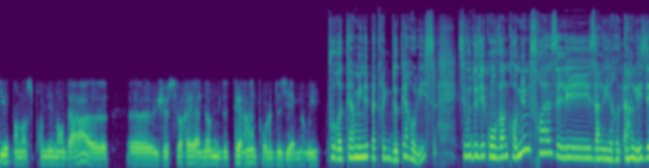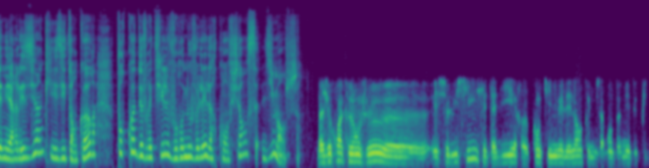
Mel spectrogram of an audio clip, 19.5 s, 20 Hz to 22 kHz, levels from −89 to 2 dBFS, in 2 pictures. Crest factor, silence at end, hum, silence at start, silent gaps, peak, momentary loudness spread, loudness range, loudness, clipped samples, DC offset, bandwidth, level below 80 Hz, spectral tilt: 18 dB; 0.2 s; none; 0 s; none; -4 dBFS; 9 LU; 4 LU; -21 LUFS; under 0.1%; under 0.1%; 18 kHz; -62 dBFS; -5 dB/octave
